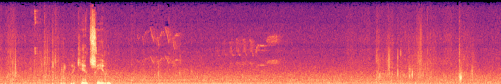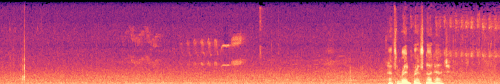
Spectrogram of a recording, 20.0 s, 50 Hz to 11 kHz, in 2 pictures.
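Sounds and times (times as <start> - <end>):
soft crunching footsteps: 0.0 - 3.9, 7.0 - 10.6
black-throated green warbler singing high buzzy phrases: 0.0 - 5.8, 12.4 - 15.4, 16.4 - 20.0
steady outdoor hiss: 0.0 - 20.0
speech: 1.6 - 2.4, 17.8 - 19.1.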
